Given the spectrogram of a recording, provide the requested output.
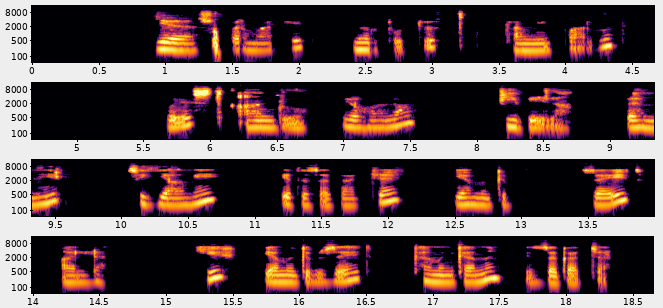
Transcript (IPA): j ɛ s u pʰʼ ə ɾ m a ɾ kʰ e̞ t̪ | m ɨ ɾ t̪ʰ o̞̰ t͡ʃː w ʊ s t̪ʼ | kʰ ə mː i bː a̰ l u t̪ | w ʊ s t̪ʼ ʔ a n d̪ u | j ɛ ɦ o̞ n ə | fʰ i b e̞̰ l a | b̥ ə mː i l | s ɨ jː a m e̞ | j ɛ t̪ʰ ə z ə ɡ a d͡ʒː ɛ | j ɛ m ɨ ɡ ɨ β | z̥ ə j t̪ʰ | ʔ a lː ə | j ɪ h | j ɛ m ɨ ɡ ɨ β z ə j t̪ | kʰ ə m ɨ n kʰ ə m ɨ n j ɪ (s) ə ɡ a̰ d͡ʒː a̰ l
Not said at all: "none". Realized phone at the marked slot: z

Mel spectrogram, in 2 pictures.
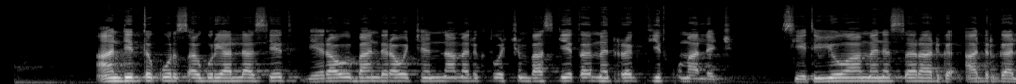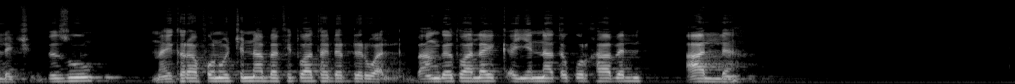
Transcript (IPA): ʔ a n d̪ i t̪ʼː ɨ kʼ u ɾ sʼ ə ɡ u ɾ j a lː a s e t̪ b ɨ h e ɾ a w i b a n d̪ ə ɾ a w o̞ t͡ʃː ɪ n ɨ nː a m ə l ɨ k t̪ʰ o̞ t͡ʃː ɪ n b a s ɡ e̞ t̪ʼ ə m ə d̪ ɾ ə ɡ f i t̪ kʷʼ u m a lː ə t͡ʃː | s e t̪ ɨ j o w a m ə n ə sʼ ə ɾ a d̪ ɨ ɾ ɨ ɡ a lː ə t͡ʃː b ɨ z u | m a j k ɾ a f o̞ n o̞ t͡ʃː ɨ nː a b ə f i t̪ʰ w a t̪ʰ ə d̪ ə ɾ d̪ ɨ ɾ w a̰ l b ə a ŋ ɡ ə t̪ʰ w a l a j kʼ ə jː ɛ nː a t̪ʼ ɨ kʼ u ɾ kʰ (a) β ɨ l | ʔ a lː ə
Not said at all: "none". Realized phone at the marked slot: a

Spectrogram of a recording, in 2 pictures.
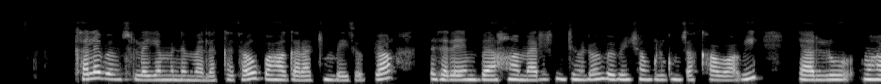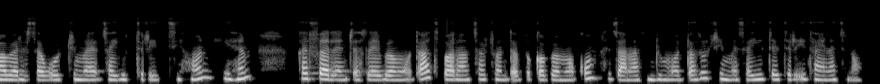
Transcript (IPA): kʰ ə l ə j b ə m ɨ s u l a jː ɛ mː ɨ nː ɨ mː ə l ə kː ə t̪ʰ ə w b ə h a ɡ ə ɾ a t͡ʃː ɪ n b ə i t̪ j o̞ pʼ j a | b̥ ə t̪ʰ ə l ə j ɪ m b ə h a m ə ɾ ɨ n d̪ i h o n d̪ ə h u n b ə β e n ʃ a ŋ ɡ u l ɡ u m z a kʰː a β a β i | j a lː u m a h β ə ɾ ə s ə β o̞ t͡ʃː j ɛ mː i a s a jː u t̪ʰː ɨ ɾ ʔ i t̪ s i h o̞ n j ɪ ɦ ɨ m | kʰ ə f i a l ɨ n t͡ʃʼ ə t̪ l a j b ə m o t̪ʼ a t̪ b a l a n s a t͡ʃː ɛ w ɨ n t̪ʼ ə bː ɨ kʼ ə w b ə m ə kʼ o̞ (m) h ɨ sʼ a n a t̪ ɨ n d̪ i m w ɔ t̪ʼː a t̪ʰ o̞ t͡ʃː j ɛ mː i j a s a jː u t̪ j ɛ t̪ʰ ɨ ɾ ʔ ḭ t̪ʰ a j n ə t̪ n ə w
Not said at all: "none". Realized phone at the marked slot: m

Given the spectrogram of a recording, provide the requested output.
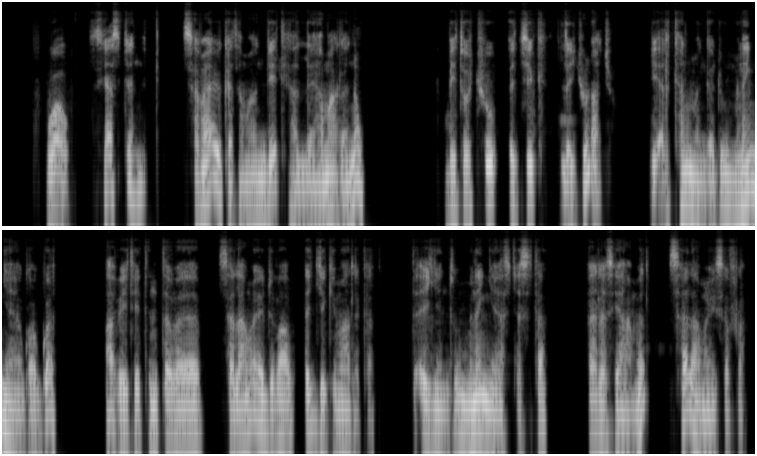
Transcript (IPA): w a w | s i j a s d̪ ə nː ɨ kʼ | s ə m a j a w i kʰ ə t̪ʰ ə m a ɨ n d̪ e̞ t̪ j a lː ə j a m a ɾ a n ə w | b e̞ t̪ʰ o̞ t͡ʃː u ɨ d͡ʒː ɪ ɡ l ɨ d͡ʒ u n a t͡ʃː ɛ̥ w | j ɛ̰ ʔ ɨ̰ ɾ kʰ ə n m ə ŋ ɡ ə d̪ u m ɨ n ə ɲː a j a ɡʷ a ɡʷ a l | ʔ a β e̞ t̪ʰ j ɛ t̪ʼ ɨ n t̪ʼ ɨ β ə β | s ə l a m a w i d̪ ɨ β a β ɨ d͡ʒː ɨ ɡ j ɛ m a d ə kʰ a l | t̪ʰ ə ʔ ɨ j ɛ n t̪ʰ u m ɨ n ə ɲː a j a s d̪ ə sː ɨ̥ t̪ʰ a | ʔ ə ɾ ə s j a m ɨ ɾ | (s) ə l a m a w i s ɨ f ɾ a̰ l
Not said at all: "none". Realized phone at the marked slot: s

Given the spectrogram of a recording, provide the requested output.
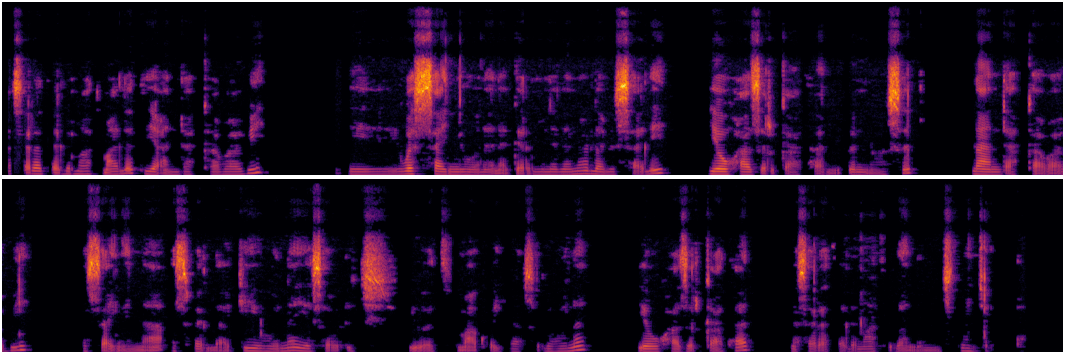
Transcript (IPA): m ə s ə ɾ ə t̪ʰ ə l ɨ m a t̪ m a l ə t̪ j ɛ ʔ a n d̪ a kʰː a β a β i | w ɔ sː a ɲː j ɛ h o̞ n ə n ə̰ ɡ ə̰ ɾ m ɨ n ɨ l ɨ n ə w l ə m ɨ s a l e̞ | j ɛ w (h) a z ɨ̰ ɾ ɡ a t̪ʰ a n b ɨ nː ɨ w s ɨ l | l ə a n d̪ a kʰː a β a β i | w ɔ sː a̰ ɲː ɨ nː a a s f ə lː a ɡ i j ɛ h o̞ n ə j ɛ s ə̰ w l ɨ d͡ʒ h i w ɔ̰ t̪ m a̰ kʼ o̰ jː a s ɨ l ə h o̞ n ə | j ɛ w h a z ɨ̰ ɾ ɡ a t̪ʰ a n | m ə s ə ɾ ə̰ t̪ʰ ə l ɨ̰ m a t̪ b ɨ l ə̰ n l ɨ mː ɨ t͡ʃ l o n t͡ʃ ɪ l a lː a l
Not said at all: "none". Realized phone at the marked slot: h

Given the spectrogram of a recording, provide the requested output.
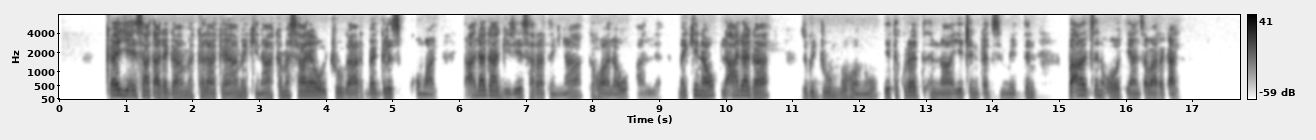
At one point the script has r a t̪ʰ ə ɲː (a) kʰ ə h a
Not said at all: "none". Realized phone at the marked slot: a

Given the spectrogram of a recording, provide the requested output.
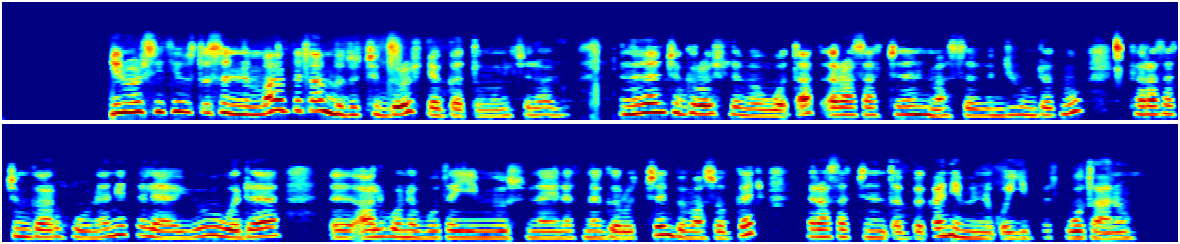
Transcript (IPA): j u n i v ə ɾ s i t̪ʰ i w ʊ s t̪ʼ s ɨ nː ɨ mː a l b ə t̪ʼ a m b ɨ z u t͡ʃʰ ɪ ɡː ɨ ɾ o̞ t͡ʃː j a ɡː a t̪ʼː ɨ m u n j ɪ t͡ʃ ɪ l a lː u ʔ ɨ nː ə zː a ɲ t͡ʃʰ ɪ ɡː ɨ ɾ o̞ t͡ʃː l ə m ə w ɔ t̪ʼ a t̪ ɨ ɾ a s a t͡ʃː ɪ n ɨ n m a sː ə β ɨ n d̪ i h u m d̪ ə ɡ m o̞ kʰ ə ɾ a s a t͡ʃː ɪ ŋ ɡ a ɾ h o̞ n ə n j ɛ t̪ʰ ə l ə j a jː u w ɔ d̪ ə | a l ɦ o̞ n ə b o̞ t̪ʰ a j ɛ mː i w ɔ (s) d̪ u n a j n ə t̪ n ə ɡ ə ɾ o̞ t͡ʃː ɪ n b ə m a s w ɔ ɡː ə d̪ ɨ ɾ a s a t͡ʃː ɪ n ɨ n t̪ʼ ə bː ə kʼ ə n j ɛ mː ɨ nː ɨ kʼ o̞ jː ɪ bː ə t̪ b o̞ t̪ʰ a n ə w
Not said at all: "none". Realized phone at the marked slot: s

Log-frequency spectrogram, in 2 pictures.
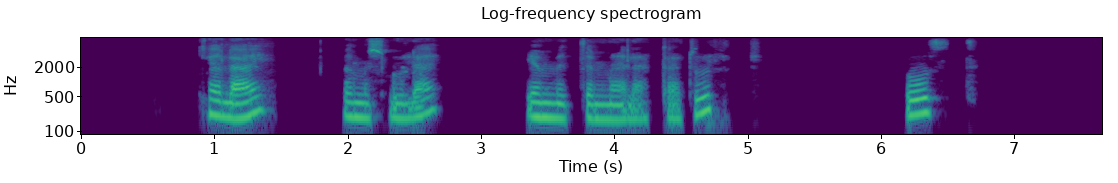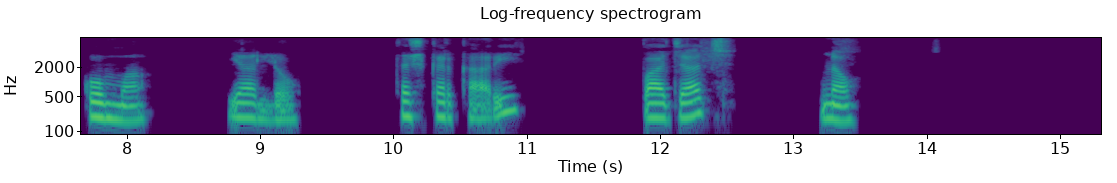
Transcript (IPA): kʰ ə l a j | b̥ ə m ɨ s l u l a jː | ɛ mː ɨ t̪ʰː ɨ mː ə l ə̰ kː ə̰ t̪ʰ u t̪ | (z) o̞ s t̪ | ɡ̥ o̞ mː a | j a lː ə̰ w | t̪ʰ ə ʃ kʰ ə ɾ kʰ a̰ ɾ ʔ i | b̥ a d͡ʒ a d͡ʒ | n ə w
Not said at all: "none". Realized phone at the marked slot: s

